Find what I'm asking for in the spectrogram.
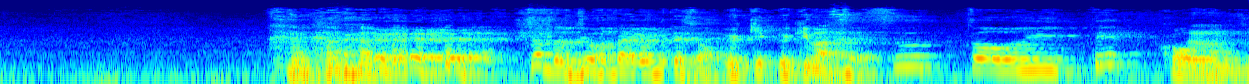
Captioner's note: laughs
